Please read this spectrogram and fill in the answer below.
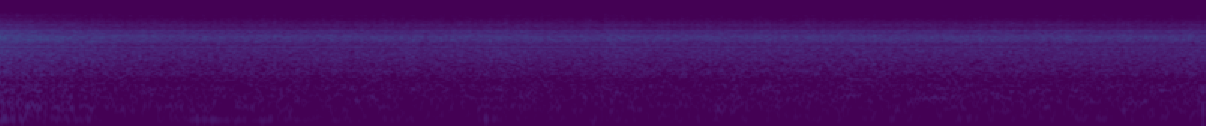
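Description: Near silence: faint room tone with a little hiss.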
